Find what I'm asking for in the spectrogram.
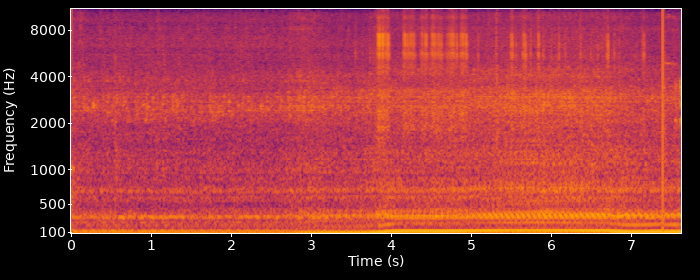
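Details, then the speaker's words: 1968 Chevy C20 with 454 big block and 4L80E, first drive after years in a barn, heard inside cab at about 30% throttle: deep steady booming hum rising as V8 pulls; exhaust drone from pipe ending under cab. "i would really like to get the exhaust out past the back of the cab the drone in here is terrible unreal"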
